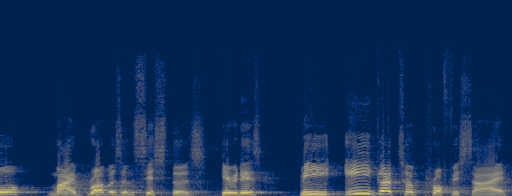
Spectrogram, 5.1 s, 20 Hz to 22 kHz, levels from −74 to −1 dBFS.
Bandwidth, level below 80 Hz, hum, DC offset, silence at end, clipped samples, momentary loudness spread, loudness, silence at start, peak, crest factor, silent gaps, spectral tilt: 16 kHz; -52 dBFS; none; under 0.1%; 0 s; under 0.1%; 10 LU; -21 LUFS; 0 s; -6 dBFS; 14 dB; none; -4.5 dB/octave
